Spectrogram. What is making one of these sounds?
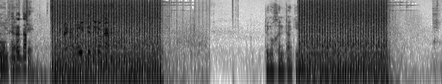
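A machine gun fires long, rapid bursts.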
